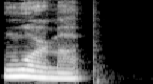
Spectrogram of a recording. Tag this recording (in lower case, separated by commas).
human voice, speech, female speech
